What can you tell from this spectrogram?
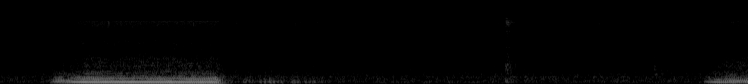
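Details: Sleeping pet dog giving two loud, low rumbling snores with a quiet pause between, over faint room noise; snoring.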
